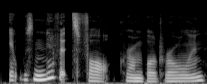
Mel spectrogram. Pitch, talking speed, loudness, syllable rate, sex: 180 Hz, 175 wpm, -18 LUFS, 4.9 syllables/s, female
